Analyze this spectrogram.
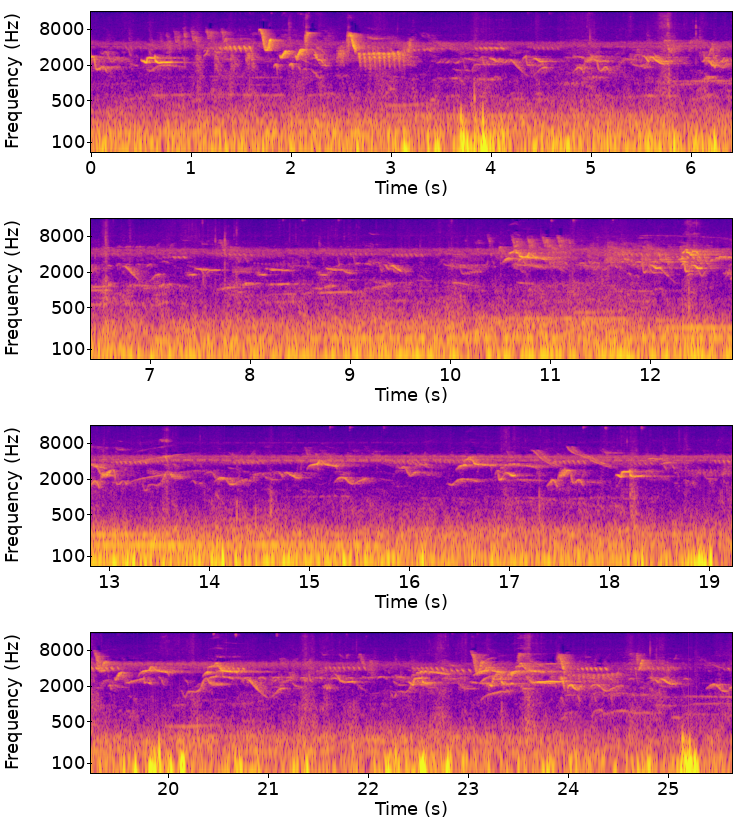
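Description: Dawn chorus: many birds chirping and calling over one another, with a steady high insect-like whine running underneath.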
